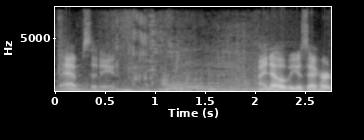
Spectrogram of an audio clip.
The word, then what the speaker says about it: Abcde: The name ABCDE is pronounced Absidy.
